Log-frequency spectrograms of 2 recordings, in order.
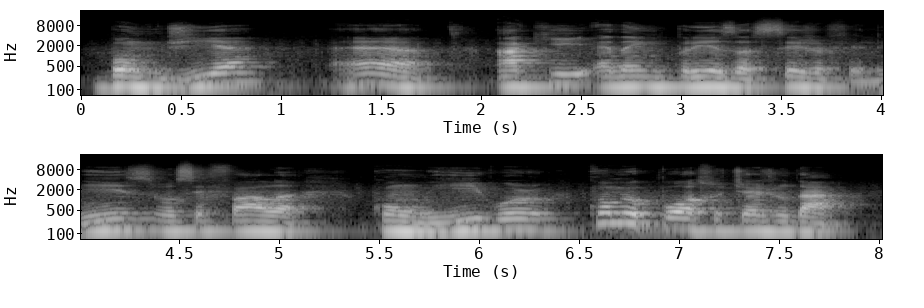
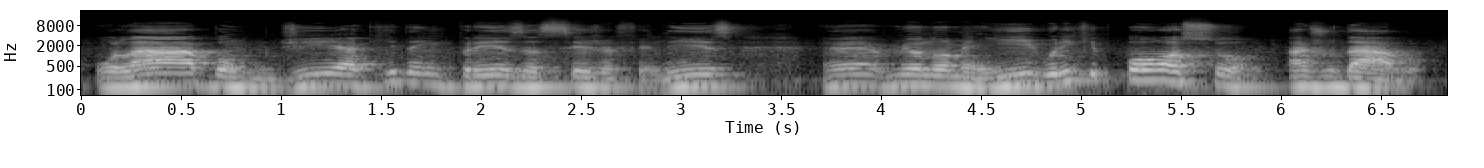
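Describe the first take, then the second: First: Courteous receptionist answering a call; professional phone greeting. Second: Polite receptionist greeting with a bright hello; professional phone greeting. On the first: Igor answering a client's call at Seja Feliz, courteous and professional. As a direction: greet the caller politely and crisply, ready to help. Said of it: "como que deve ser o processo adequado?". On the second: Igor greeting a client on the company phone, courteous and professional. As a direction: open with a friendly hello, then offer help. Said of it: "Olha o profissionalismo".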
